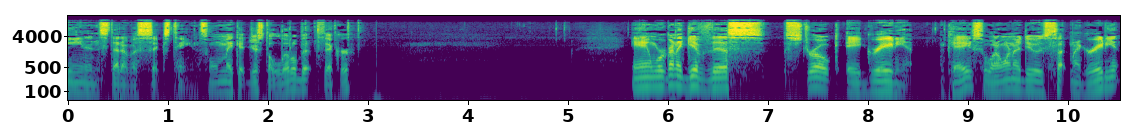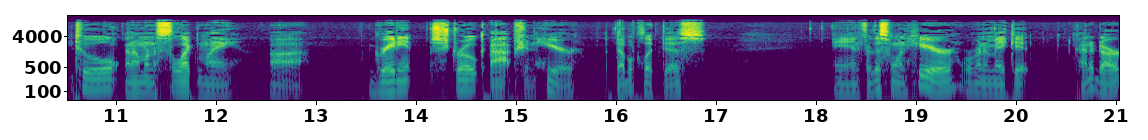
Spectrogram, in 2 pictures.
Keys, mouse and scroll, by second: 1.7-2.6 typing, 4.4 click, 8.2 click, 13.7 click, 15.5 click, 17.5 click, 19.3 click.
